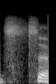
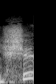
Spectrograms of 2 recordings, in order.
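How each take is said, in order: First: "s" said as a quiet hissed s; s sound. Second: "sh" said as a held sh hush; sh sound. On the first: Teacher showing the Ephraimite substitute, a quiet hissed s. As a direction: give "s" as a thin hiss. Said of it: "they said". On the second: Teacher showing the sound Ephraimites lacked, a held sh. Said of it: "instead of saying". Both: Shown as a demonstration.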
